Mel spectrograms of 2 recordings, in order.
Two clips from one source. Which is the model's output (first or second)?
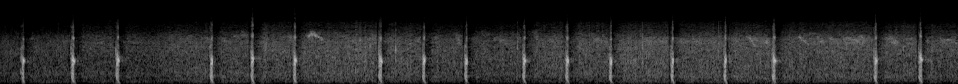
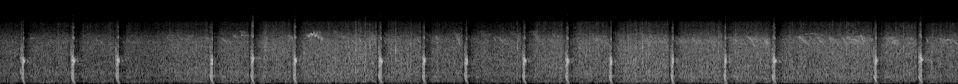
first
